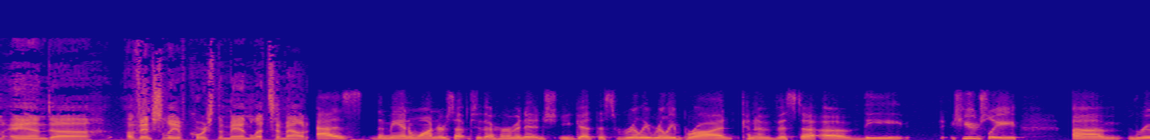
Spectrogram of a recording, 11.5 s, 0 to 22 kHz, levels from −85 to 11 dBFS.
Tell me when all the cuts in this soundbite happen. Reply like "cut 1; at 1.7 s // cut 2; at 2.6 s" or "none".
cut 1; at 3.0 s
